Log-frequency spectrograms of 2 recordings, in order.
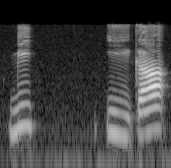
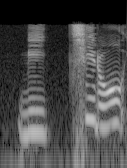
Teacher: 티읕 받침 뒤에 이 모음이 이어진 경우에는 티읕이 치읓으로 바뀌고 이 모음이 합해져서 치로 읽게 됩니다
